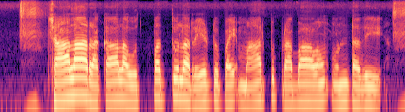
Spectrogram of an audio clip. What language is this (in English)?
Telugu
